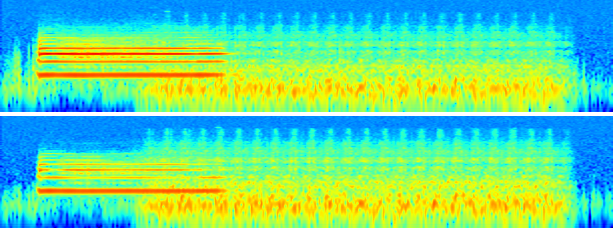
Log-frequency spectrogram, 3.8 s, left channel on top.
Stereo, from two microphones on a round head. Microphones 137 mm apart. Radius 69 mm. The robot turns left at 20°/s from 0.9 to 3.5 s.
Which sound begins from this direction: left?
A trumpet, at 0.2 s.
